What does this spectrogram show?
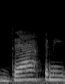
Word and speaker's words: Daffini: wrong all the time yeah it's daphne it's daphne bo anyone ever felt some type of way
